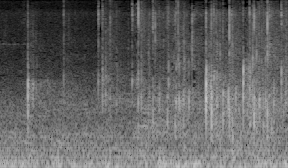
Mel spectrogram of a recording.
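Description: Audience applause: scattered hand claps start a little under a second in and thicken into light, steady clapping.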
